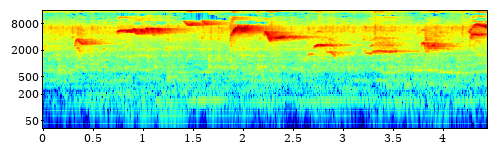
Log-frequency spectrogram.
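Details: Young female-ringed Chestnut-capped thrush (Geokichla interpres), recently independent, in subsong: a rambling practice song of high whistles, slurred notes and short buzzy phrases about half a second each, faint rural background noise.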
